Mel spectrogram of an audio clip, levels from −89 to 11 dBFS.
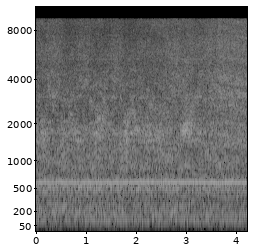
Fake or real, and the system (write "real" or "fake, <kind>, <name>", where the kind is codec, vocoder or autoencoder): real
